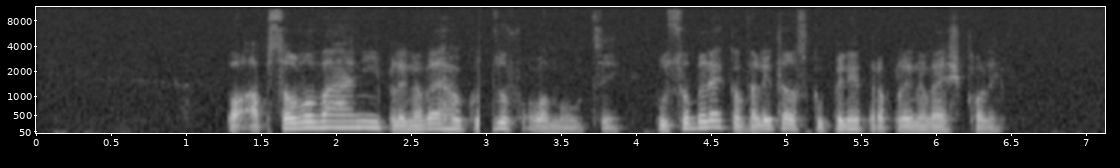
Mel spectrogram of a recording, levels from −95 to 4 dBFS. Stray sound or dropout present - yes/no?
yes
